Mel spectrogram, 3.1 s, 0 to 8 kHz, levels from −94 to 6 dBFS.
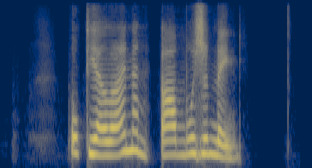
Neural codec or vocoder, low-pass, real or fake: codec, 16 kHz, 0.5 kbps, FunCodec, trained on Chinese and English, 25 frames a second; 7.2 kHz; fake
